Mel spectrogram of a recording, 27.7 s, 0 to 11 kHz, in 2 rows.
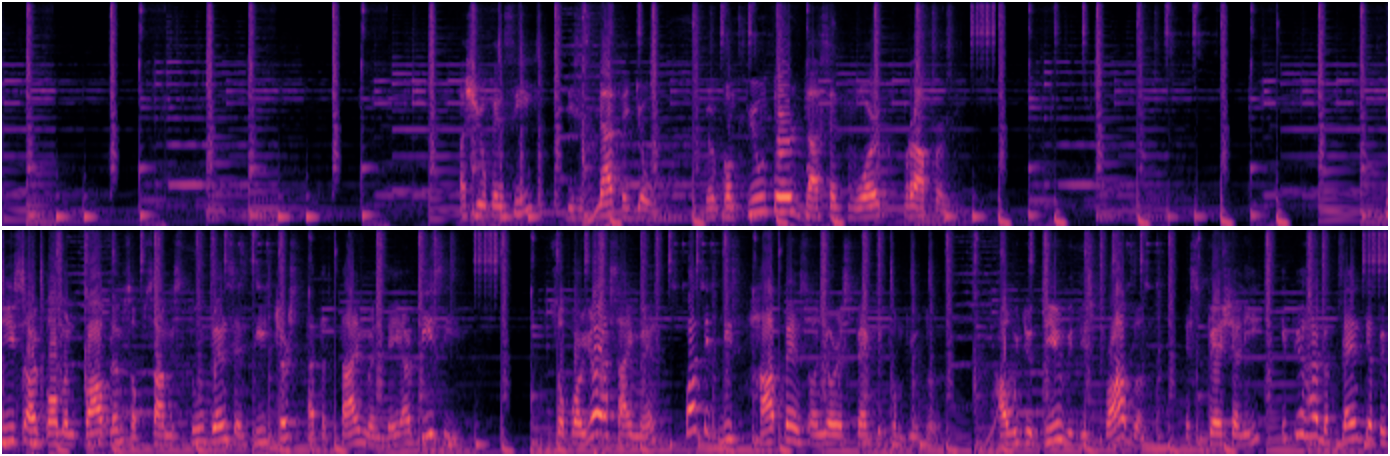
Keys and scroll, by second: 0.9 Return.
